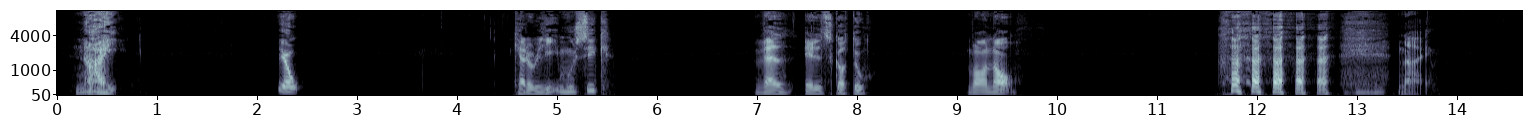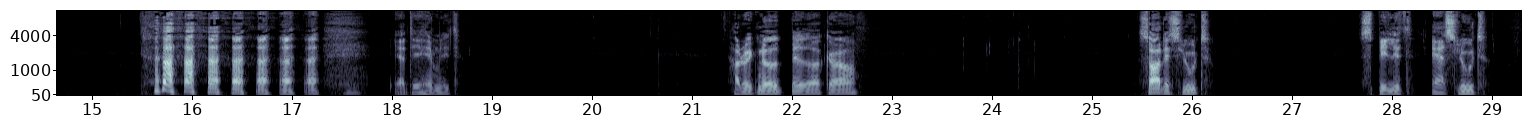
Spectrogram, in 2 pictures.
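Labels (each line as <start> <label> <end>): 0.2 A man speaking loudly in a Slavic language. 0.7
2.2 A man speaking loudly in a Slavic language. 2.5
4.5 A man speaking loudly in a Slavic language. 5.5
7.0 A man speaking loudly in a Slavic language. 8.1
9.1 A man speaking loudly in a Slavic language. 9.7
11.7 A man is laughing. 12.8
12.8 A man speaking loudly in a Slavic language. 13.8
15.5 A man is laughing. 17.3
17.5 A man speaking loudly in a Slavic language. 18.7
21.4 A man speaking loudly in a Slavic language. 22.7
25.4 A man speaking loudly in a Slavic language. 26.3
27.7 A man speaking loudly in a Slavic language. 29.0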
